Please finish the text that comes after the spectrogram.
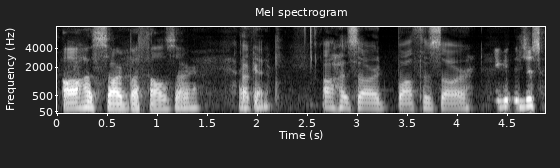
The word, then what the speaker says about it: Au Hasard: the how do you say um it's it's ahasar okay Hazard Balthazar just call it buffaloes there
